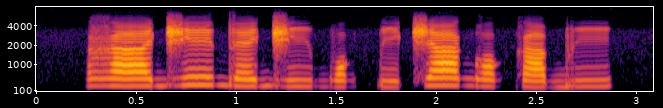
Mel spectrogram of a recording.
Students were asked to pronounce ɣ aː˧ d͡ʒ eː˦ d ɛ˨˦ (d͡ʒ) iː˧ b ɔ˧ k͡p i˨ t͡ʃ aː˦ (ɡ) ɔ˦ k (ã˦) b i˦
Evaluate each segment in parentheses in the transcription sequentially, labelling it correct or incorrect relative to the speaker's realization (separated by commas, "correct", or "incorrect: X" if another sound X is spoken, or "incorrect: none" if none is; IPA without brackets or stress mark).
correct, correct, incorrect: a˦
